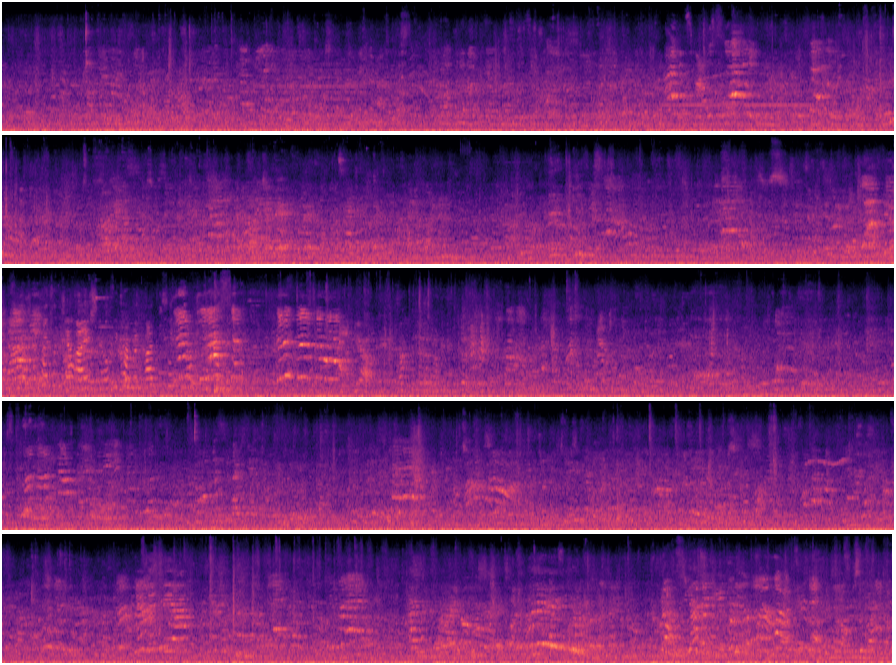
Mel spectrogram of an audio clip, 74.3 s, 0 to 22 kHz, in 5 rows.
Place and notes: Berlin, Kreuzberg, former Berlin Wall area, poeple passing-by under bridge, 25y of German Unity celebrations.
(Sony PCM D50, DPA4060)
